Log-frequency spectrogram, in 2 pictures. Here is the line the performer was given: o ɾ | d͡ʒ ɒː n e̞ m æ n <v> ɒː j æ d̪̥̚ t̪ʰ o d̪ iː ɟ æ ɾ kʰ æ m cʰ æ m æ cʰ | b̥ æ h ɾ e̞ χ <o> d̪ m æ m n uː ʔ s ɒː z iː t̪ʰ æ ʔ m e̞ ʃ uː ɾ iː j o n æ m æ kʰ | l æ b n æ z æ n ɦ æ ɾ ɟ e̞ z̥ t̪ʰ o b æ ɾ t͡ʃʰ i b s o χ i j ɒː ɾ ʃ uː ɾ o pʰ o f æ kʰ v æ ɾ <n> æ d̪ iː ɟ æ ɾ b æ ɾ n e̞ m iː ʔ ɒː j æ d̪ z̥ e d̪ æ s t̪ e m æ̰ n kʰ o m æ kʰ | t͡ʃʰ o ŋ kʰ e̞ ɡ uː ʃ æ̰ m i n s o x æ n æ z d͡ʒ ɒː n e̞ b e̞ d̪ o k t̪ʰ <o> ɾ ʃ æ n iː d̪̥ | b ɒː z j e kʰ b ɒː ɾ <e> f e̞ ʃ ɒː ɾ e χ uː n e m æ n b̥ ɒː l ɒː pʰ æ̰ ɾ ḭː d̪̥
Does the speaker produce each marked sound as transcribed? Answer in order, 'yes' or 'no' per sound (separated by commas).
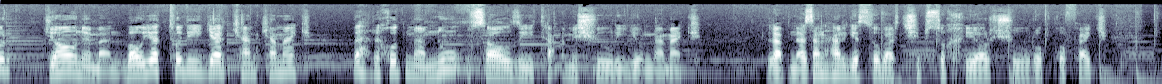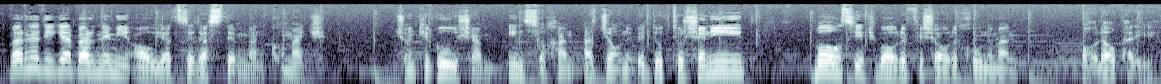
no, yes, yes, yes, yes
